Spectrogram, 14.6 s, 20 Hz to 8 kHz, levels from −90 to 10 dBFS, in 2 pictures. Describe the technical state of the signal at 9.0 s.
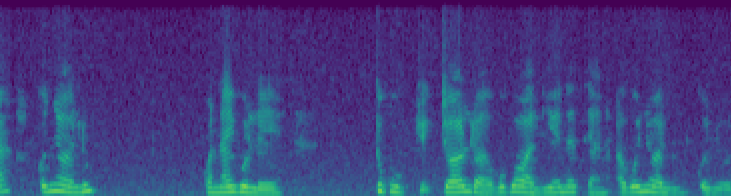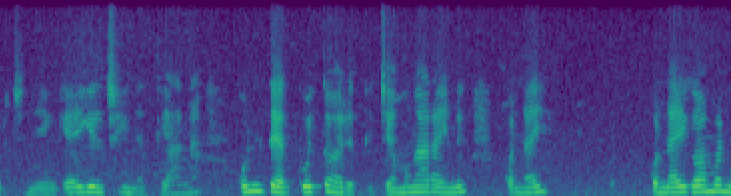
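At 9.0 s the noise suppressor mistakes part of the speech for background and turns it down with the noise. This speech cut by the noise suppressor runs from 8.93 to 9.3 s, just before "ko nitet", and gain falls by about 9 dB at its deepest over roughly a third of a second. The affected stretch sounds swallowed and faint, as if the talker briefly drew back from the microphone, before full level returns on the following words.

Underneath, the noise suppressor artifacts present throughout the clip are also active here. The processor pulls the bands it reads as steady noise down by about 18 dB, frame by frame, so the room noise (about 19 dB below the speech) dips and swells with the speech. Nothing above 8 kHz comes through the G.722 call path.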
